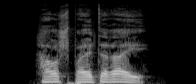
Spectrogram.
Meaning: hair-splitting
- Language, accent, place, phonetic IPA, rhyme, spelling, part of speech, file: German, Germany, Berlin, [haːɐ̯ʃpaltəˈʁaɪ̯], -aɪ̯, Haarspalterei, noun, De-Haarspalterei.ogg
